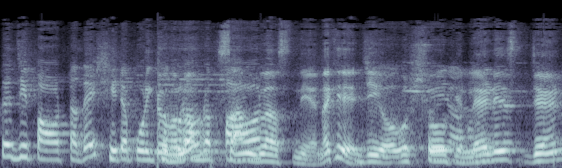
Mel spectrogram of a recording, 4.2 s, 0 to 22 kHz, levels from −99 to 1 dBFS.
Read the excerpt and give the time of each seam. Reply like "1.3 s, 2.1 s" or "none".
1.6 s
